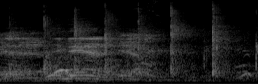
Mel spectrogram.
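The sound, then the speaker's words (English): A handful of light, scattered claps, a golf clap of about six soft hand claps spaced unevenly, with voices murmuring and talking underneath. “Golf clap.”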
